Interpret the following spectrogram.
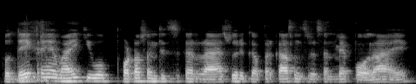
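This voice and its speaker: In a muffled recording, a man with a Bihar-Jharkhand accent teaches history at a quick pace, his medium-pitched voice steady and dark. The lesson is an informal exam review, delivered bluntly and with strong opinions as he repeatedly checks on his listeners.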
